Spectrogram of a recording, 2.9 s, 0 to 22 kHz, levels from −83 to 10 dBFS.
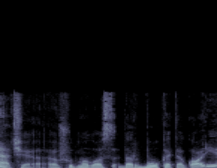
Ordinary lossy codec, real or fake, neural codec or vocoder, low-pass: AAC, 32 kbps; fake; vocoder, 22.05 kHz, 80 mel bands, Vocos; 9.9 kHz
